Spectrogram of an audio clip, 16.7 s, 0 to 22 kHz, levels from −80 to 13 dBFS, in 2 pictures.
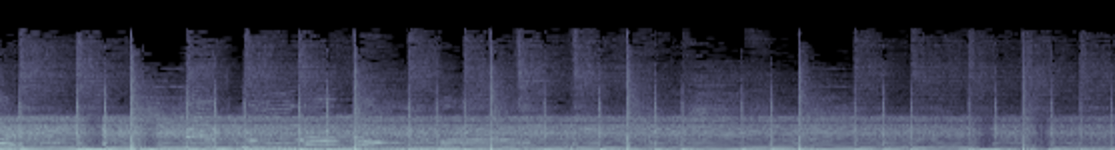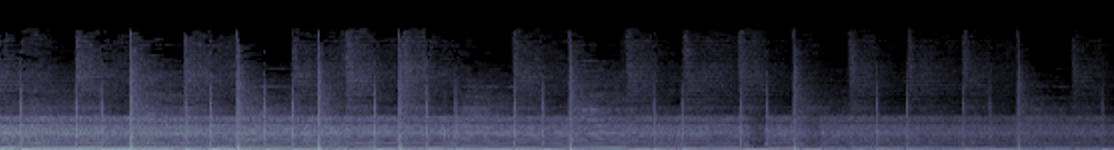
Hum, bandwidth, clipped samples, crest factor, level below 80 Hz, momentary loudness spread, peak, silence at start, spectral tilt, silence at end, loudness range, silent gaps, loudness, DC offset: none; 18 kHz; under 0.1%; 18 dB; -28 dBFS; 18 LU; -6 dBFS; 0 s; -4 dB/octave; 0 s; 15 LU; none; -23 LUFS; under 0.1%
